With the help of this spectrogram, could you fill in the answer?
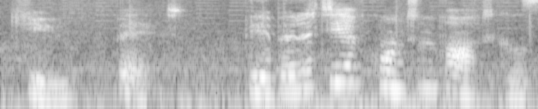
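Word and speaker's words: qubit: One quantum bit of information is known as a cubit, pronounced Qbit.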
